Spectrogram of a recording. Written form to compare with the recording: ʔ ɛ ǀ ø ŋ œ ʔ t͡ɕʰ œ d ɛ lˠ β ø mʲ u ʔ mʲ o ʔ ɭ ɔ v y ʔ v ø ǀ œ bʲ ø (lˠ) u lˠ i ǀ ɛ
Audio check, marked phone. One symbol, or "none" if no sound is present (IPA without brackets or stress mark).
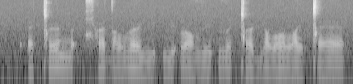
lˠ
